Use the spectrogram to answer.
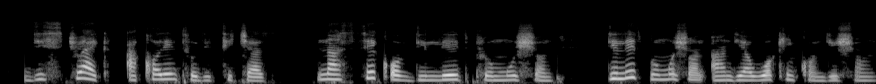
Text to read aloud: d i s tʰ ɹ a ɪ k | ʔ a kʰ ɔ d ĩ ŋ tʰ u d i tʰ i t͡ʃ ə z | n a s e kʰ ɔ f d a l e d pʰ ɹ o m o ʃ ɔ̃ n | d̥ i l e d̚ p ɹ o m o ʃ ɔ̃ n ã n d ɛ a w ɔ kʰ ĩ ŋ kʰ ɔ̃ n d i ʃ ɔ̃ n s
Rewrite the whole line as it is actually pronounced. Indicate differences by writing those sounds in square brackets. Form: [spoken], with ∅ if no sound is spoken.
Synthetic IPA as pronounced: d i s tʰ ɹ a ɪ k | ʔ a kʰ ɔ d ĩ ŋ tʰ u d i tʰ i t͡ʃ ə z | n a s e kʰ ɔ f d [i] l e d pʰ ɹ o m o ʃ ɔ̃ n | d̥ i l e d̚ p ɹ o m o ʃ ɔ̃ n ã n d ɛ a w ɔ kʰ ĩ ŋ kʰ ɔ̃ n d i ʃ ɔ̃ n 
